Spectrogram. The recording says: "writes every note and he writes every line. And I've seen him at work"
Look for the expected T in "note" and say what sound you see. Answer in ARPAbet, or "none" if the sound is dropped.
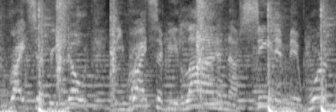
none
